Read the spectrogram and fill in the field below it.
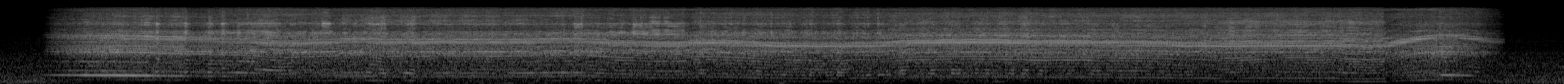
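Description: A wire wheel with an epoxied hub spins against a 12 oz Estwing ball peen hammer during restoration, making a continuous loud abrasive whirring scrape that starts, holds steady for about fourteen seconds and winds down, with no voices.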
